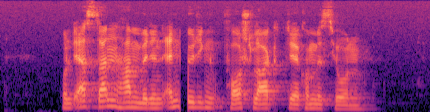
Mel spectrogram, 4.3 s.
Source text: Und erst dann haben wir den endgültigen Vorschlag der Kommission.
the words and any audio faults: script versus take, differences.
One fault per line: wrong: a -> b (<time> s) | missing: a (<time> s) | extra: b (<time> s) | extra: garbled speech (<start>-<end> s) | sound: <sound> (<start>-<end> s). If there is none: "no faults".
sound: dropout (1.8-1.9 s)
